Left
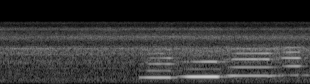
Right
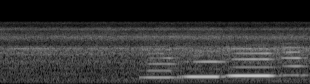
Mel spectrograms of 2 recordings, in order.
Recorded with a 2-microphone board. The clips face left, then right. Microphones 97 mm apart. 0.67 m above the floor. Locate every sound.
1.4 s a flute: 20° left (ahead or behind), 1.3 m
